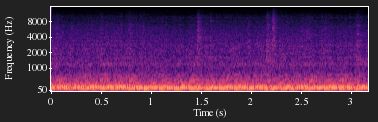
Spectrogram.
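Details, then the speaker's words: Ford Mustang engine idling, lumpy rumble with sharp isolated pop/click about every second; intermittent misfire confirmed while scanning, scanner predicting ignition coils and spark plugs needing replacement. "Yeah, that that pop/click that I'm getting every now and then. Just listening here. Yep, there it goes."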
